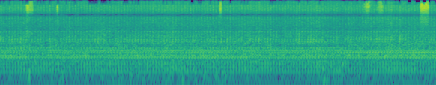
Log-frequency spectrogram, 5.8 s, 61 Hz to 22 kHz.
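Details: Homemade diesel-engine air compressor test run after new belt install, warming up around 80–100 PSI, larger pulley not yet worn in: steady diesel chug with an uneven slapping throb about two beats a second; the V-belt is flapping.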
